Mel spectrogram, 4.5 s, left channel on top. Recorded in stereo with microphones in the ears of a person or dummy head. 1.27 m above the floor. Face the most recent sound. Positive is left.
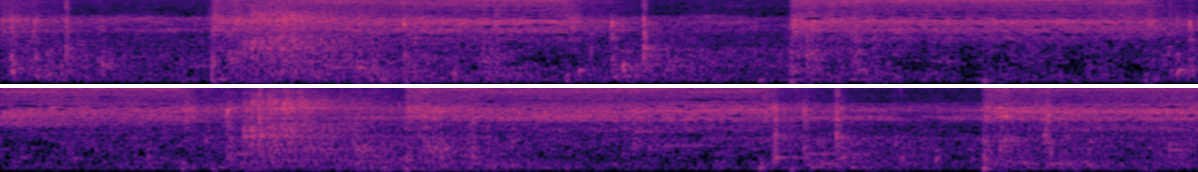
turn(degrees=-30)  # may be behind; listen again after turning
